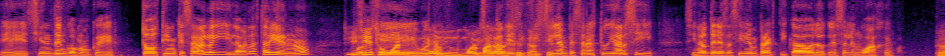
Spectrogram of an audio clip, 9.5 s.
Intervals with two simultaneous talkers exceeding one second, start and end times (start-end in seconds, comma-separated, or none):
3.5-5.6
